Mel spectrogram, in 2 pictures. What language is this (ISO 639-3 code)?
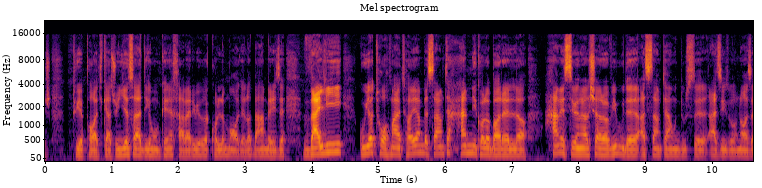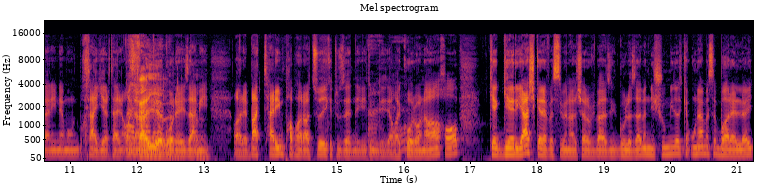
fas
